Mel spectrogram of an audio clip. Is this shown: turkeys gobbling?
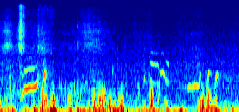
yes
